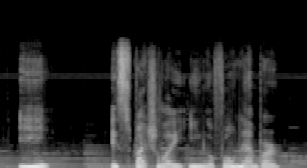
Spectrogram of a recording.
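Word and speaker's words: 一: 二零七九九零二 In real life context, you may hear some Chinese people pronounce the number 1 as yao instead of yi, especially in a phone number.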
